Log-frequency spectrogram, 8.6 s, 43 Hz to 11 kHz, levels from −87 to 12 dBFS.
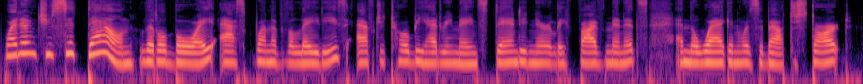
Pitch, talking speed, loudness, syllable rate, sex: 195 Hz, 190 wpm, -18 LUFS, 5.2 syllables/s, female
